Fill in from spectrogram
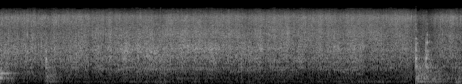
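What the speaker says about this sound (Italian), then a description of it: "Facciamo saltare un attimino gli spaghetti insieme all'aglio, l'olio e il peperoncino." Spaghetti tossed in a pan with garlic, oil and chili sizzles loudly and steadily, a dense continuous frying hiss with brief stirring scrapes near the start and end, no voices.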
